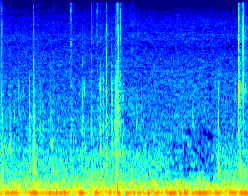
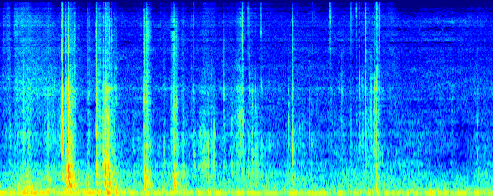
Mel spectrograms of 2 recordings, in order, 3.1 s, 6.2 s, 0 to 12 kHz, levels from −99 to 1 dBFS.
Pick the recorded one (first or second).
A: first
